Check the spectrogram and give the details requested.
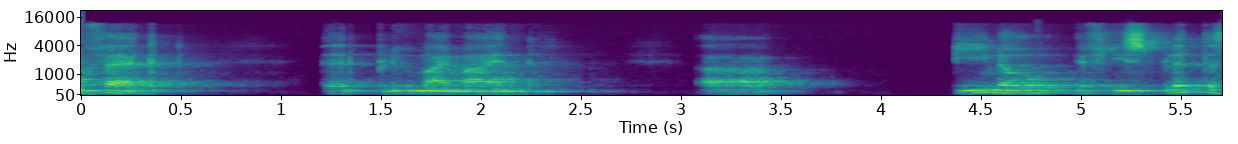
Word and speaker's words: Deno: Deno, if you split the syllables, like Deno, if you remember the syllables from primary school, Deno, and then if you just flip the syllables, it makes Node.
